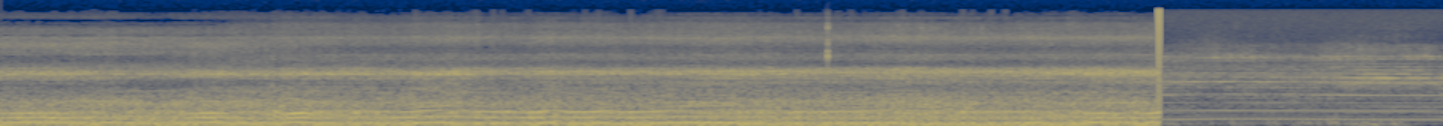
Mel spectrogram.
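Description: A turbocharged snowmobile engine roars loudly at high revs on a windy hillside, its pitch wavering, then cuts off abruptly to a lower idle hum.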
